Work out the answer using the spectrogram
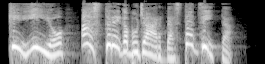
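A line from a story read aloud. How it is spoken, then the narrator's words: Angry shout. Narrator (Italian): gridò Renzo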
